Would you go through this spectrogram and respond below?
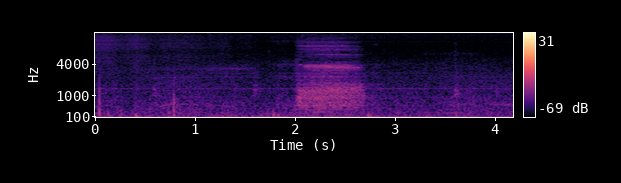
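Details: Boxer dog snoring: a short, loud nasal snort over a quiet background.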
